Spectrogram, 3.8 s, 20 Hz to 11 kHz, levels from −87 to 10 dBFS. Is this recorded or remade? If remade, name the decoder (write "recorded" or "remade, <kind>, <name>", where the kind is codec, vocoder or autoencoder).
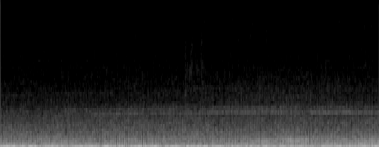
remade, vocoder, WaveNeXt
